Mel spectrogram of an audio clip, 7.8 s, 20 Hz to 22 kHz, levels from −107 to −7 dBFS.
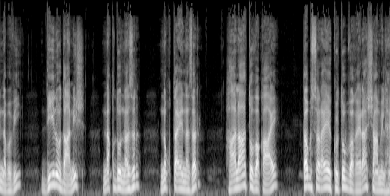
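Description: No technical faults can be heard anywhere in the speech recording; the signal stays steady and intact throughout.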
